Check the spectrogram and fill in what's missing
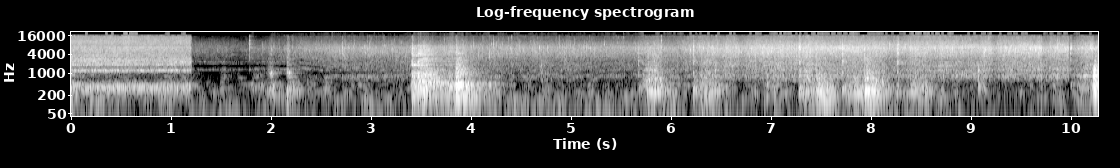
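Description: Diced potatoes fry in a covered pan for a vegetarian drumstick-flower dish, with a steady close sizzle throughout, a brief drop near the start, and occasional louder crackles and scraping bursts as the lid or spoon moves.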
